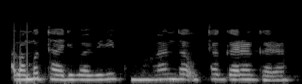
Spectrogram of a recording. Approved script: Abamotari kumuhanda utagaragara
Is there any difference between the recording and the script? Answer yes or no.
yes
